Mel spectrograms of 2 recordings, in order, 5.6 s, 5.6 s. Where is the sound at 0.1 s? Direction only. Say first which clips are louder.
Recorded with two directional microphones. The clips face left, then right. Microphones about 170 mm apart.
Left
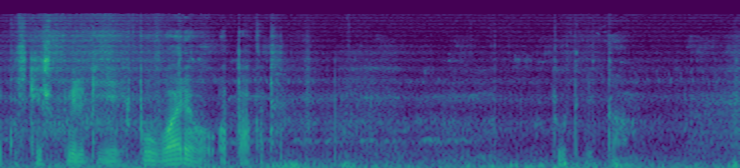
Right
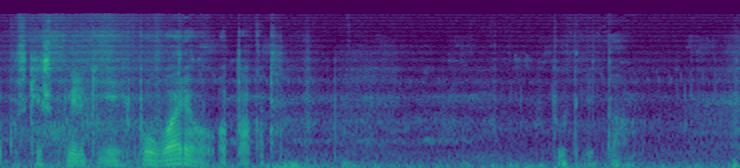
Right 2 dB; 20° left (ahead or behind).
